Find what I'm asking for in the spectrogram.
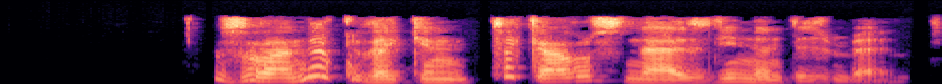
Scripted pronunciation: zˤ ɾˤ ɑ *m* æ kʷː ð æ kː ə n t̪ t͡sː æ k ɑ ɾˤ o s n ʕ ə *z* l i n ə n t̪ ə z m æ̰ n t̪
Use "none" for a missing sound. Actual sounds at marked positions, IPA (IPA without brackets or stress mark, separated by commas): n, z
